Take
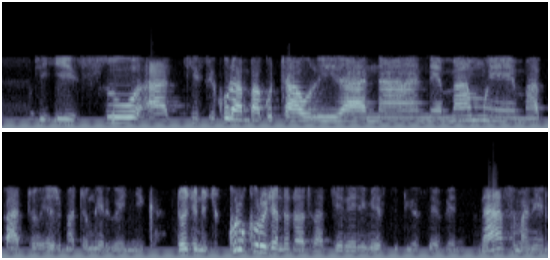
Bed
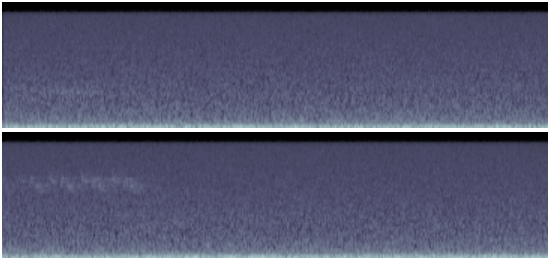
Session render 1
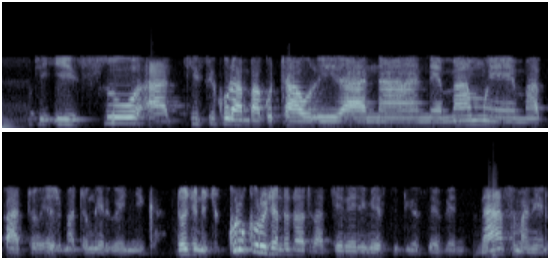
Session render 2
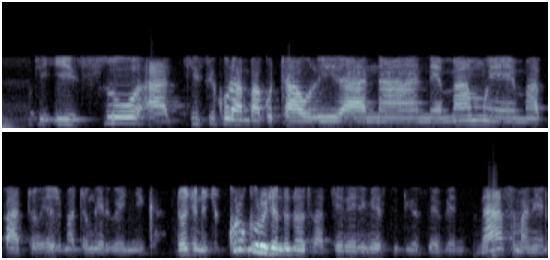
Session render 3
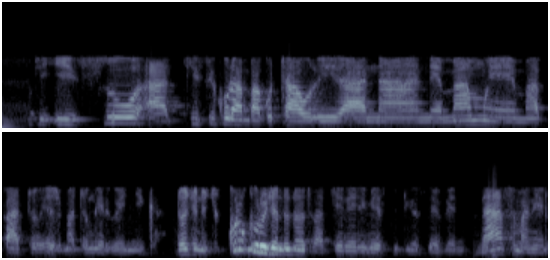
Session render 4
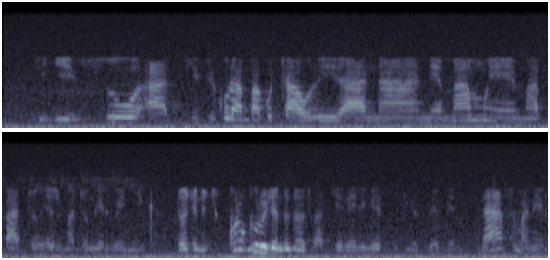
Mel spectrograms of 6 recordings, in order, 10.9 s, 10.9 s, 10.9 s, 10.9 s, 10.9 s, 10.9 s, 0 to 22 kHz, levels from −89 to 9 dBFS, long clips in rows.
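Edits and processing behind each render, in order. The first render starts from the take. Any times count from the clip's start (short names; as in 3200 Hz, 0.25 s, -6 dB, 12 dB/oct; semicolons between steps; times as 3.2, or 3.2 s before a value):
notches 60/120/180/240/300 Hz
7.92–8.51 resonant low shelf 460 Hz +9 dB, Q 3
gain -10.5 dB
add bed -20 dB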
